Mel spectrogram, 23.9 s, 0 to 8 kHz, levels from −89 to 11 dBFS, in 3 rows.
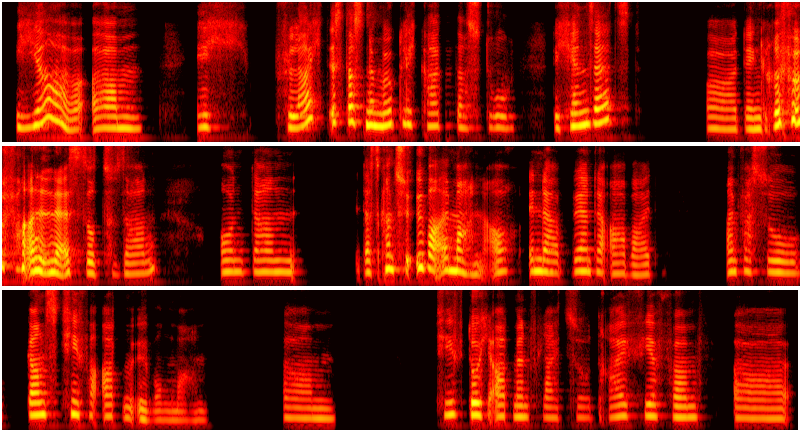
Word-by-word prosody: Ja, 250 - +2
ähm, 205 +1 -1 0.5
ich 220 +1 -7 0.4
Vielleicht 225 - +1
ist - - -2
das 315 0 +5
'ne 255 - +7
Möglichkeit, 250 -1 +1
dass 215 -1 -7
du 210 -1 -9 0.4
dich 205 0 -6
hinsetzt, 275 +7 +3 0.6
äh, 190 -2 -6
den 190 0 -2
Griffel 255 - +6
fallen 230 -8 +6
lässt 195 +1 +3
sozusagen 185 +3 -6 0.6
und 210 0 -5
dann 210 0 -4 0.7
das 205 0 -4
kannst 260 0 +4
du - - +1
überall 255 -4 +5
machen, 200 -7 +2
auch 215 +1 -6
in 220 0 +1
der 195 -2 -1
während 220 0 -1
der 205 - -5
Arbeit, 170 -2 -8 0.7
einfach 210 +1 -5
so 200 -2 -5 0.2
ganz 230 0 +3
tiefe 230 -2 -3
Atemübungen 160 -8 -8
machen. 140 0 -18 0.7
Ähm. 170 -2 -9 1.0
Tief 230 +1 -3
durchatmen 205 -3 +3
vielleicht 180 -1 -14
so 185 -1 -17
3, 195 +3 -7
4, 205 0 -4
5, 190 -2 -5 0.3
äh, 170 -1 -8
205 Hz, 115 wpm, -24 LUFS, 185-225 Hz, 1.0 s, ne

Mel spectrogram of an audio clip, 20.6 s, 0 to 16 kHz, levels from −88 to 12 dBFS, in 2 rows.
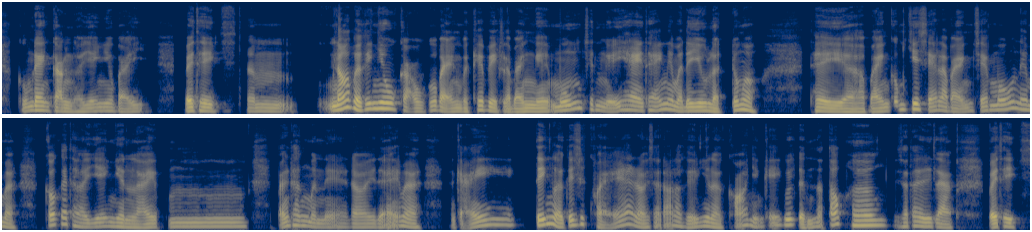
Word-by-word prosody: cũng 115 +4 -2
đang 140 -2 +4
cần 105 -4 +1
thời 100 +1 -5
gian 110 +2 -2
như 120 -1 -2
vậy. 100 +1 -4 0.4
Vậy 115 - +7
thì, 115 -3 +2 0.3
ừm, 110 -1 -2 0.5
nói 165 +11 +8
về - - +7
cái 175 - +3
nhu 190 -1 +7
cầu 100 - -3
của 140 - -1
bạn 105 -4 +1
về 100 - -1
cái 145 - +1
việc 120 -6 0
là - - +1
bạn 100 +3 +2
ng 105 +3 +2
muốn 150 +9 +3
xin 145 -5 -4
nghỉ 105 +6 0
2 140 -4 +2
tháng 140 +5 -1
để 160 - +1
mà 115 - +1
đi 120 +2 +4
du 125 - +4
lịch, 100 -5 +1
đúng 145 +3 +3
hông? 145 -6 +3 0.6
Thì, 105 -5 +4
ờ, 95 -1 +1
bạn 100 +5 -1
cũng 150 +6 -3
chia 175 +1 +5
sẻ 150 -7 -1
là 135 - 0
bạn 100 +3 -3
sẽ 125 +2 -2
muốn 160 +7 0
để 165 - 0
mà 115 -7 -1 0.3
có 175 - +2
cái 200 +2 -2
thời 120 -5 -3
gian 130 +2 -3
nhìn 115 -4 0
lại, 105 +2 0
ưm, 130 +1 -3 0.3
bản 140 - -1
thân 160 -3 -2
mình 120 -3 -3
nè, 115 +1 -6
rồi 110 0 -3
để - - -2
mà 120 -7 0 0.4
cải 145 - -1 0.4
tiến 180 +6 +5
lại - - +3
cái 160 - +1
sức 205 +2 -5
khỏe, 175 +8 -3
rồi 110 -1 -1
sau - - -7
đó - - -4
là, 145 - -4
kiểu 105 +3 -1
như 140 +2 -2
là, 110 -4 -1
có - - -3
những 125 -8 -5
cái 125 - -5
quyết 180 0 +2
định 105 +3 0
nó - - -3
tốt 190 +2 0
hơn, 165 +1 +3 0.2
sau 130 - -3
đó 150 - -1
đi 130 -2 +2
làm. 100 -5 0 0.4
Vậy - - +6
thì, 125 -2 +1
125 Hz, 255 wpm, -22 LUFS, 110-150 Hz, 0.6 s, nói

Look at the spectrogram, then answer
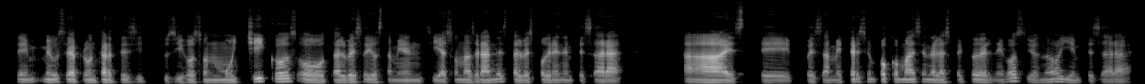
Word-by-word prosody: em, 110 0 -4
me 110 - -1
gustaría 110 0 +3
preguntarte 110 0 0
si 105 0 -13 0.2
tus 100 +1 -12
hijos 105 0 -3
son 105 -1 -5
muy 100 0 -3
chicos, 135 +3 +3
o 105 -2 +1
tal 105 0 0
vez 105 +1 0
ellos 105 -1 -3
también, 100 -1 -5
si 105 - -10
ya 100 - +1
son 110 0 -9
más 105 0 +1
grandes, 105 +5 +2
tal 105 - +1
vez 100 -1 -2
podrían 100 -1 -2
empezar 100 +1 -1
a 100 -1 +3 0.6
a 100 -1 +9
este, 95 -1 -5
pues, 100 -1 -7
a 100 - 0
meterse 100 +3 0
un - - -10
poco 120 0 0
más 115 0 +1
en 115 -1 -5
el 110 - +1
aspecto 105 +1 -5
del 105 -2 0
negocio, 110 0 -5
¿no? 115 +4 -5
Y 115 -4 -5
empezar 100 +1 -9
a 100 -1 -5
105 Hz, 220 wpm, -27 LUFS, 100-110 Hz, 0.6 s, a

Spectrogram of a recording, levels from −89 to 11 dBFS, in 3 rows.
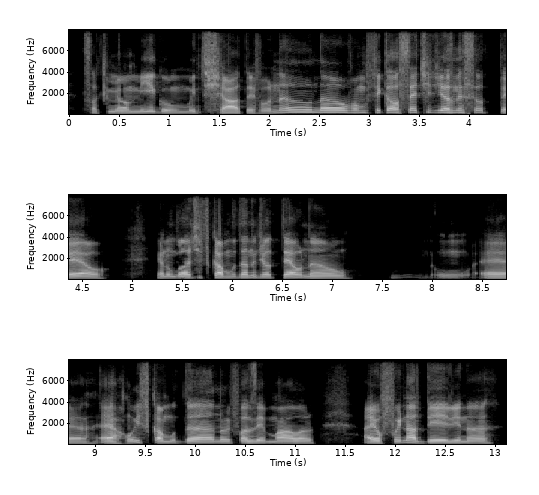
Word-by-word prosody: Só - - -10
que - - -15
meu 125 -1 -3
amigo, 130 +1 -3
muito 115 +3 -10
chato, 105 +2 +3
ele 115 - -3
falou: 130 +1 -8
"Não, 210 +7 -2
não, 195 -1 +2
vamos 170 -1 -5
ficar 175 -1 +3
os 160 - +1
7 180 +2 -1
dias 170 -2 +4
nesse 170 +1 -3
hotel, 130 -7 +1 0.5
eu - - -3
não 140 +1 -6
gosto 150 +3 +1
de 160 - -8
ficar 155 - +4
mudando 155 +1 -2
de 155 - -4
hotel 150 +2 +1
não, 130 -4 -4 0.9
hum, 115 0 -17
eh, 115 -1 -1 0.2
é 125 - +6
ruim 135 +7 -3
ficar 150 - +2
mudando 145 +5 0
e - - -6
fazer 125 -1 -1
mala". 135 +2 +1 0.5
Aí - - +6
eu 130 - +5
fui 155 +5 -2
na 165 -1 +6
dele, 130 -2 +2
né. 135 +2 -4
135 Hz, 190 wpm, -21 LUFS, 125-160 Hz, 0.9 s, é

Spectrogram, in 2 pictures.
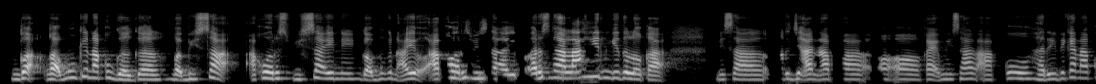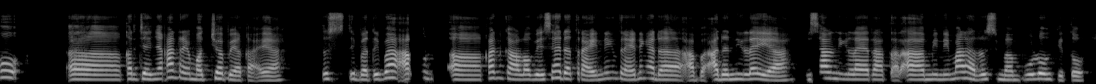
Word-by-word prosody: "Nggak 285 +4 +7
nggak 245 - +9
mungkin 315 +5 -2
aku 300 +1 +5
gagal. 225 0 +3 0.2
Nggak 225 - +4
bisa! 250 +5 +2 0.3
Aku 295 - -3
harus 275 0 +2
bisa 240 +5 0
ini, 260 -1 -2
nggak 220 -4 +2
mungkin, 255 +3 -7
ayo, 270 - +5
aku 250 +5 +4
harus 300 +1 -1
bisa!" 275 -1 -3 0.2
Gitu. 225 - -3
Harus 280 +3 +6
ngalahin, 305 +4 +7
gitu 290 -1 +2
loh, 245 -2 +3
Kak. 210 -2 +1 0.5
Misal 230 -1 -2 0.2
kerjaan 240 -2 +1
apa 240 -1 -2
heeh, 240 -1 -3
kayak 235 +1 -2
misal 250 +2 -4
aku 265 +5 -3
hari 240 +3 -2
ini - - -4
kan 320 -2 0
aku, 310 +1 -3 0.5
eee, 225 -2 0
kerjanya 250 0 -2
kan 325 - +2
remote 225 -4 -4
job, 265 -3 0
ya 205 -2 -2
Kak - - -7
ya, 190 +1 -4 0.4
terus 255 -1 -5
tiba-tiba 240 +5 -2
aku 300 +4 -4 0.3
eee, 220 -1 0
kan 290 +1 -1
kalau 230 -2 0
biasanya 260 +4 -1
ada - - -18
training, 230 +5 -4
training 235 +4 -5
ada 220 -4 -1
apa, 200 0 -5
ada 230 0 +1
nilai 245 0 -1
ya. 190 -1 0 0.3
Misal 285 +4 -1
nilai 235 -2 -2
rata, 220 -1 -4
eee, 225 0 +1
minimal 230 +5 -2 0.2
harus 235 +1 -3
90 230 +3 -2
gitu, 195 -1 -6
240 Hz, 180 wpm, -24 LUFS, 225-275 Hz, 0.5 s, nggak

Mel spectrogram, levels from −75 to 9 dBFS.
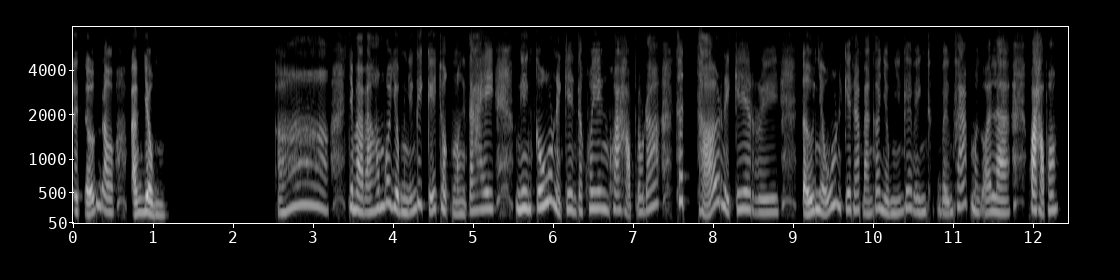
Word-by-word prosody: Tui 220 - 0
tưởng 310 - +5
đâu 215 -6 +2 0.2
bạn 180 +4 +5
dùng 165 -7 +6 1.4
À! 275 +5 -3 0.2
Nhưng 270 -3 +2
mà 225 -3 +5
bạn 200 +1 +1
hổng 260 +4 0
có 345 - -1
dùng 235 -9 +2
những 210 +5 -3
cái 320 - -2
kỹ 220 - +1
thuật 235 -3 -2
mà 180 - -4
người 180 0 -6
ta 220 - -1
hay 250 +2 0 0.3
nghiên 255 0 +4
cứu 275 +9 +3
này - - 0
kia, 245 - -1
người 235 - -3
ta 220 - -3
khuyên 255 0 -1
khoa 235 - +1
học - - -3
đồ 205 - -5
đó, 275 +7 -2 0.2
thít 370 0 0
thở 320 - +3
này - - 0
kia, 245 0 -1
rồi 200 0 -4 0.3
tự 185 - +5
nhủ 290 +5 +1
này 300 - -4
kia 245 - 0
đó, 240 0 -3
bạn 185 0 -5
có 260 - -4
dùng 195 -7 -3
những 195 +3 -6
cái 265 0 -4
biện 205 -1 -5
biện 195 -4 -6
pháp 290 +8 -3
mà, 245 -6 -4
gọi 200 +1 -3
là, 195 -2 +2 0.2
khoa 240 - +10
học - - +2
hông? 230 +1 0
235 Hz, 265 wpm, -26 LUFS, 200-265 Hz, 1.4 s, khoa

